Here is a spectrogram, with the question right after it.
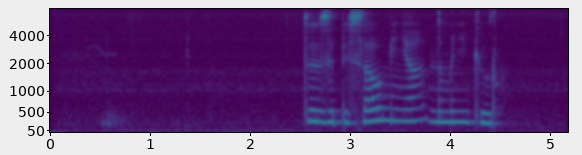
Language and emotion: Russian, neutral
